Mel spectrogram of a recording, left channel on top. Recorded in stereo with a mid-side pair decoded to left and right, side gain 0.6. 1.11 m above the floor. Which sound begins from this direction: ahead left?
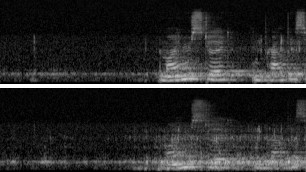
A woman speaking, at 1.6 s.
